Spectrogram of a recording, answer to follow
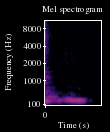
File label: Fast Conga Bend; Sonic Foundry (Sony Creative Software); Joe Vitale Latin Percussion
